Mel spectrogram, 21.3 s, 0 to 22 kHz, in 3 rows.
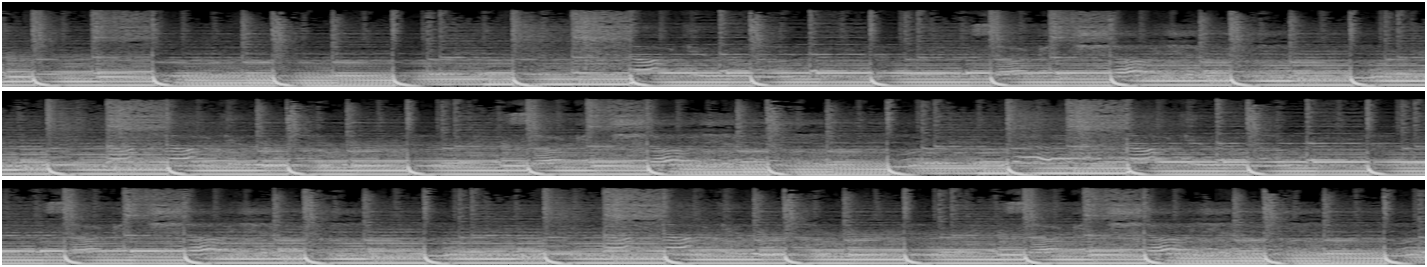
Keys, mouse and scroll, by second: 0.8-4.6 typing, 6.4 click, 6.6 space, 7.7 Left, 8.7 space, 9.0 space, 9.7 Left, 10.1 space, 16.6 space.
